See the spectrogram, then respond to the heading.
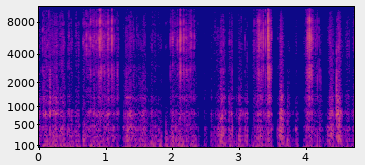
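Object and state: Plastic container lid.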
